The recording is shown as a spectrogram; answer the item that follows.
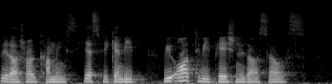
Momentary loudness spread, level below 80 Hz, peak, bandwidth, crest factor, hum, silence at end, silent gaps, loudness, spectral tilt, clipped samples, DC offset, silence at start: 7 LU; -50 dBFS; -8 dBFS; 12 kHz; 16 dB; none; 0.45 s; none; -24 LUFS; -8.5 dB/octave; under 0.1%; under 0.1%; 0 s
